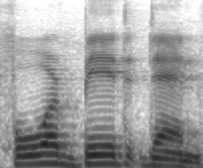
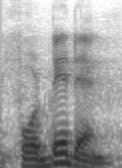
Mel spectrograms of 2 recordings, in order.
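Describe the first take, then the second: First: "forbidden" slow, in three beats, FOR, BID, DEN; higher, carefully separated syllables on "forbidden". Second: Said in the usual way. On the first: Shown as a demonstration. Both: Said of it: "So let's go".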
